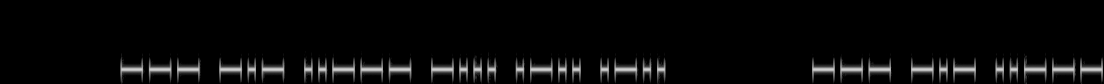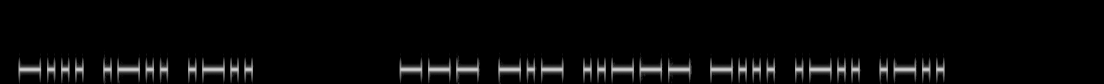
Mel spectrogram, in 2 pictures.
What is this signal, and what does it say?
Morse code, heard as a keyed tone, about 17 wpm, 700 Hz. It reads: OK2BLL OK2BLL OK2BLL
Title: DXCC-100 Call Signs - 6 Characters - Repeated 3x - 17wpm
